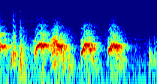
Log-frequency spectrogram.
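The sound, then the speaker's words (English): A small dog barks excitedly at someone's heels as they rush into a store. It gives a quick run of sharp, yappy barks of similar pitch, loud and clear, with fainter yips at the start and end. “Dave rushed into the store excitedly with his dog barking at his heels.”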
